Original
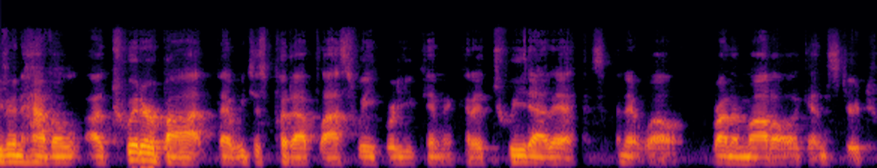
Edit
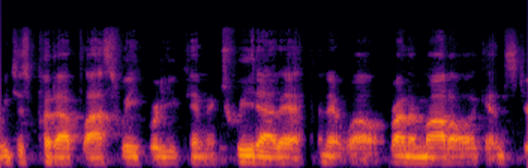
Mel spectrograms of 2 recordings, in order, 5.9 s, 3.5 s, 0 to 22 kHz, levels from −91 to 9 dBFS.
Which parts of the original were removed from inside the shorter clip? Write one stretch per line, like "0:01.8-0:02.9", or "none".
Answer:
0:03.0-0:03.3
0:04.2-0:04.5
